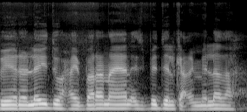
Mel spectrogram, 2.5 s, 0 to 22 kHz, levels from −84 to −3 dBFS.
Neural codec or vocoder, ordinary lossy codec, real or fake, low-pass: none; none; real; 19.8 kHz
